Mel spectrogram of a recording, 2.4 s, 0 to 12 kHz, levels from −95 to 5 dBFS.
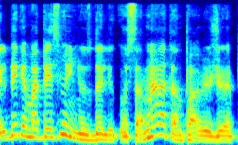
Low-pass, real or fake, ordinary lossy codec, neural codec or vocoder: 10.8 kHz; fake; MP3, 96 kbps; vocoder, 44.1 kHz, 128 mel bands every 512 samples, BigVGAN v2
